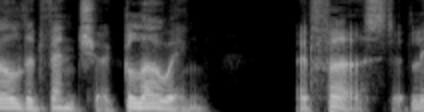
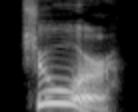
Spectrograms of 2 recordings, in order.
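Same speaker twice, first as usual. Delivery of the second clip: a much higher, louder landlord's sure; a quick, higher, louder reply as the landlord; landlord Harry; 5 dB louder than usual. Acted. Harry agreeing to Jen's coffee, higher and louder.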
